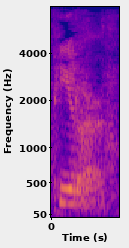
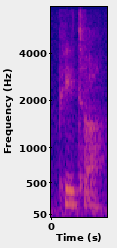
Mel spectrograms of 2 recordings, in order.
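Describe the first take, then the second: First: The middle t is a soft flap, American. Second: The t is crisp and the r dropped, British. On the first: "in American English, they say the R instead of the T" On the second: "We're using British accent"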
